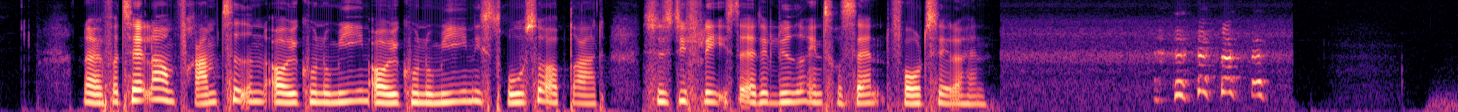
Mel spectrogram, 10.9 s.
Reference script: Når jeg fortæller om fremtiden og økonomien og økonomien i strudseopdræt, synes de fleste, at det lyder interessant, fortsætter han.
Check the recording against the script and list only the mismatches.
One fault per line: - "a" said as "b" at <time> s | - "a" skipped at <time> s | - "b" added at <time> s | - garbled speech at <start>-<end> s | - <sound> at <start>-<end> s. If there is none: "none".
- laugh at 8.6-9.5 s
